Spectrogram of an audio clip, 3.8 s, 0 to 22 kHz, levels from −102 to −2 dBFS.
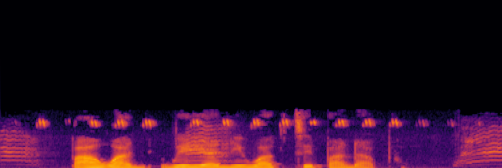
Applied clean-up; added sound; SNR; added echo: none; Meow; 20 dB; none.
